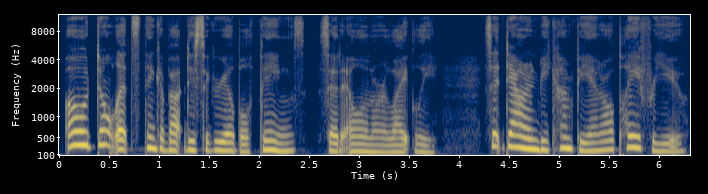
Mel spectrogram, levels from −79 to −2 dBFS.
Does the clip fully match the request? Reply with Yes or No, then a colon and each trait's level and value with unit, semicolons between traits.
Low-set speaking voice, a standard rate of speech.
No: high, 215 Hz; average, 190 wpm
